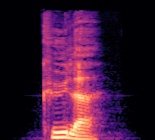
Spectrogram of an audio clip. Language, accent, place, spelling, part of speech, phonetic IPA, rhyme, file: German, Germany, Berlin, kühler, adjective, [ˈkyːlɐ], -yːlɐ, De-kühler.ogg
- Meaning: 1. comparative degree of kühl 2. inflection of kühl: strong/mixed nominative masculine singular 3. inflection of kühl: strong genitive/dative feminine singular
